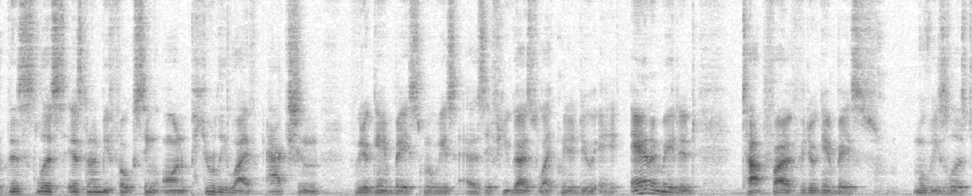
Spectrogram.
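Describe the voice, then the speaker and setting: Hosting a gaming video, a man offers casual, semi-scripted commentary, laying out his opinions conversationally and leaning on phrases for emphasis. His voice sits low and is a bit bright.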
